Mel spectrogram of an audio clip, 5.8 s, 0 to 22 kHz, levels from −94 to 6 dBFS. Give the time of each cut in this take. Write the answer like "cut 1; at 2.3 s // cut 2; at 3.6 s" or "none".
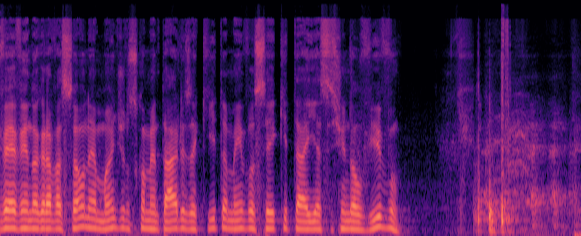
cut 1; at 4.7 s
